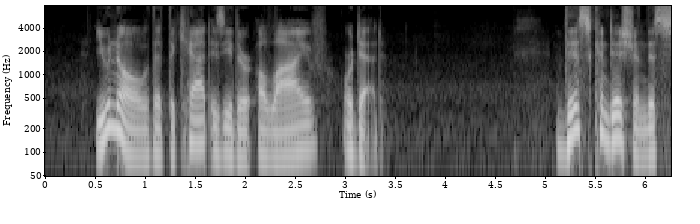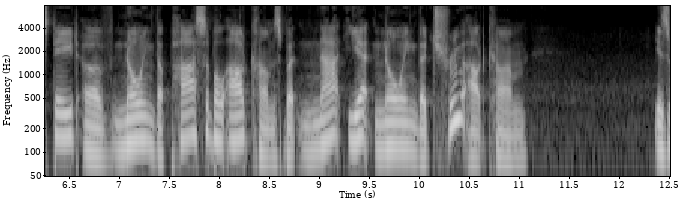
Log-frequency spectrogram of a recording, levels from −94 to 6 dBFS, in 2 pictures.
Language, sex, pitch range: Japanese, male, 95-130 Hz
